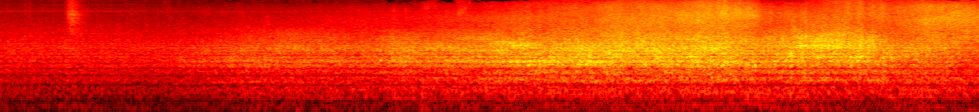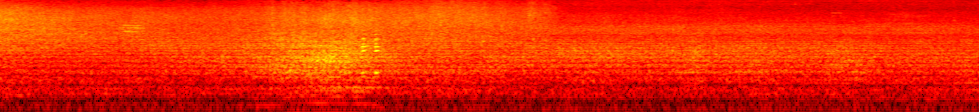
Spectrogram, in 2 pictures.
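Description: City street traffic: the noise of passing vehicles swells up, is loudest about a third of the way through, fades, and swells again briefly about two-thirds of the way in.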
